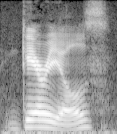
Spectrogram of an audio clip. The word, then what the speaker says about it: gharial: And then there's only 2 gharials. Is that how you say it? Gharials? Yes. It's gharial.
